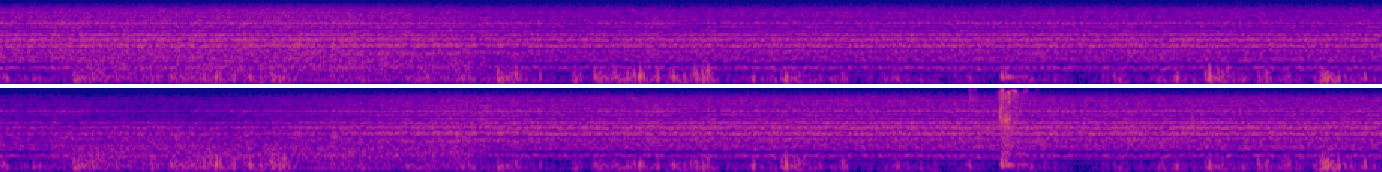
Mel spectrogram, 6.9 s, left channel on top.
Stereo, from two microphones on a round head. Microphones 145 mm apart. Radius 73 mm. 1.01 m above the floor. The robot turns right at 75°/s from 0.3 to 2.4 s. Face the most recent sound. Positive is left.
turn(degrees=-155)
